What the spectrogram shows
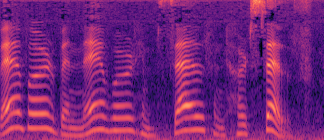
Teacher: And compound words which have stress on the second element, that is this compound words which end with ever or self, they take stress on the second element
